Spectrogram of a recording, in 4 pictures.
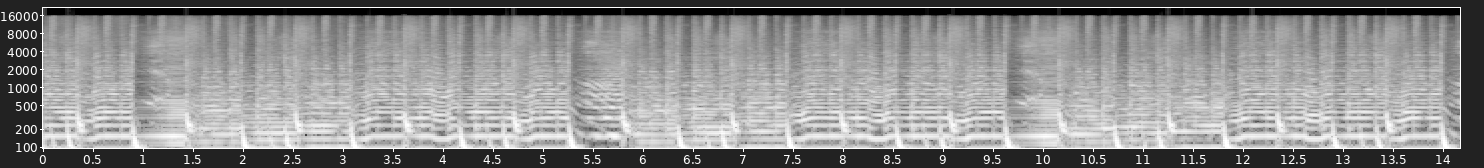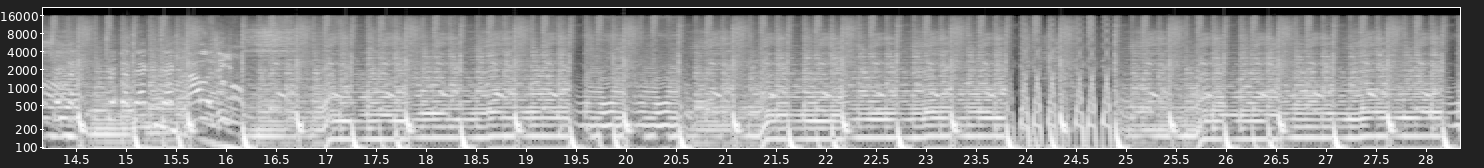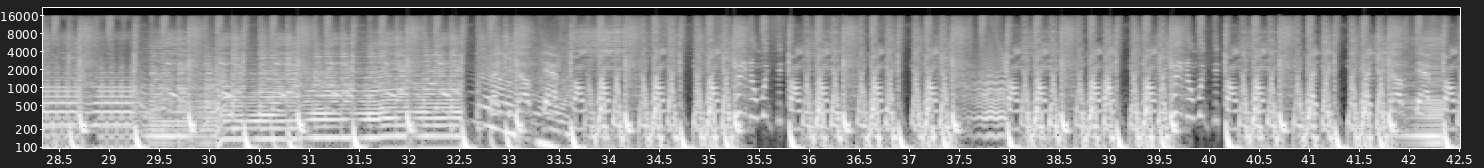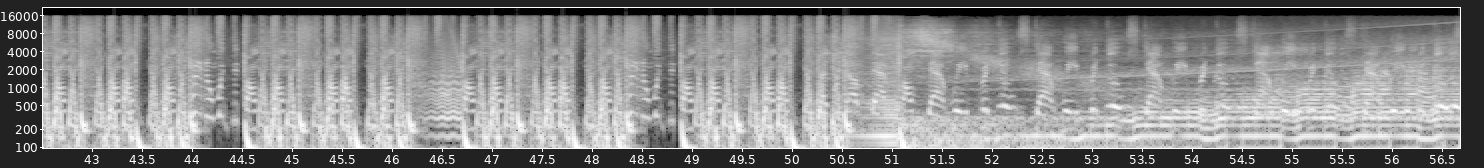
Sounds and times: Dubstep: 0.0 - 56.6.

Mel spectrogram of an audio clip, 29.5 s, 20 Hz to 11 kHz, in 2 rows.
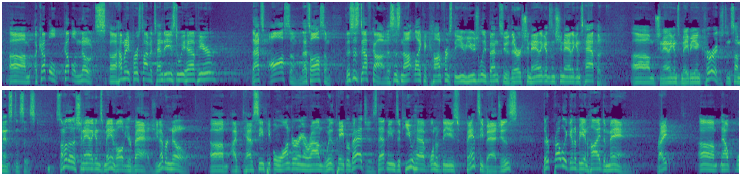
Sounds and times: Speech: 0.1 - 4.4, 5.0 - 29.5.

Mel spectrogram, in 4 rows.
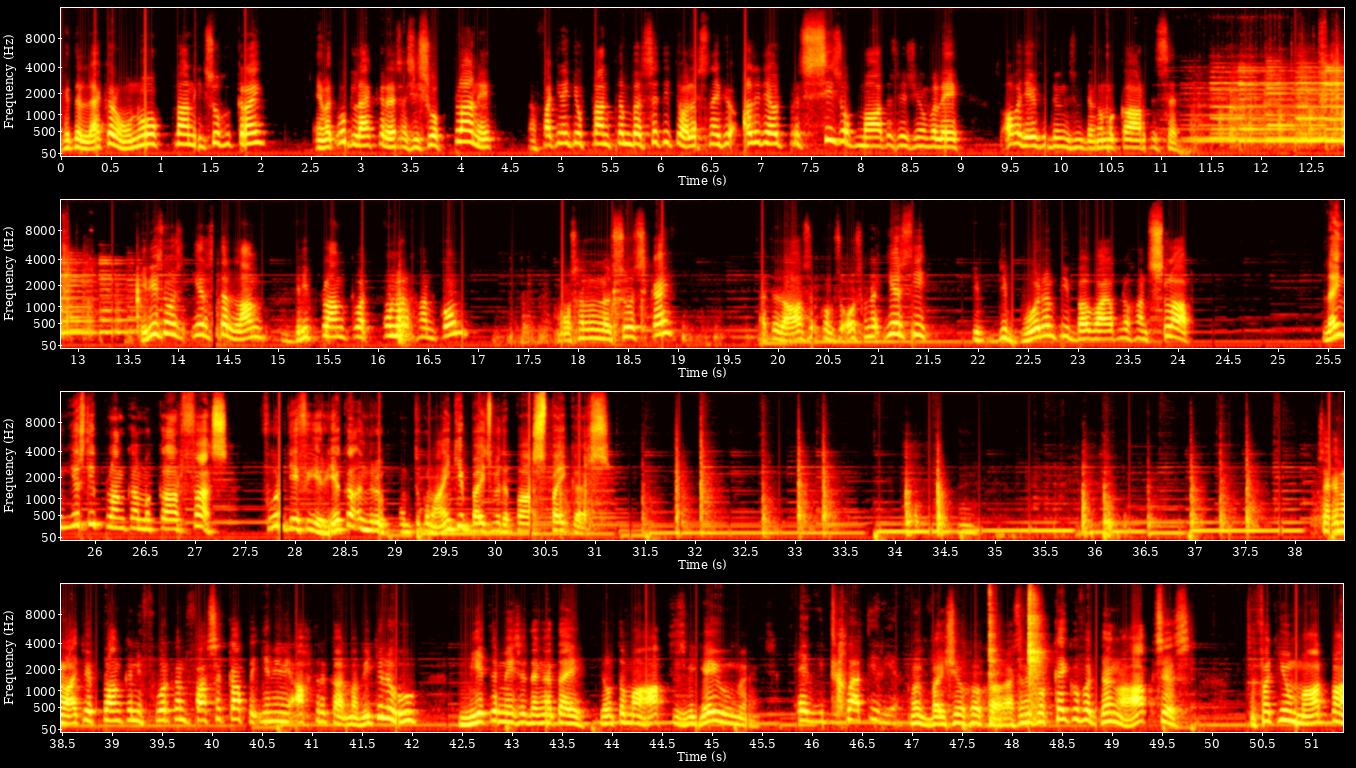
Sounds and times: Speech: 0.0 - 11.2, 13.6 - 16.9, 17.8 - 19.0, 19.8 - 24.2, 25.5 - 31.2, 38.2 - 49.8, 50.4 - 51.3
Music: 0.0 - 51.3.

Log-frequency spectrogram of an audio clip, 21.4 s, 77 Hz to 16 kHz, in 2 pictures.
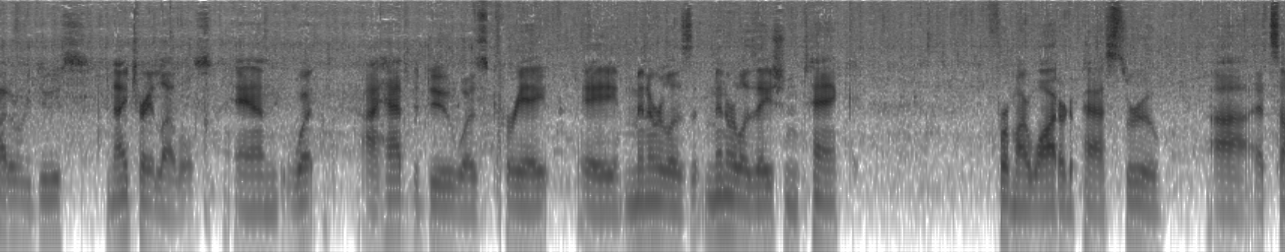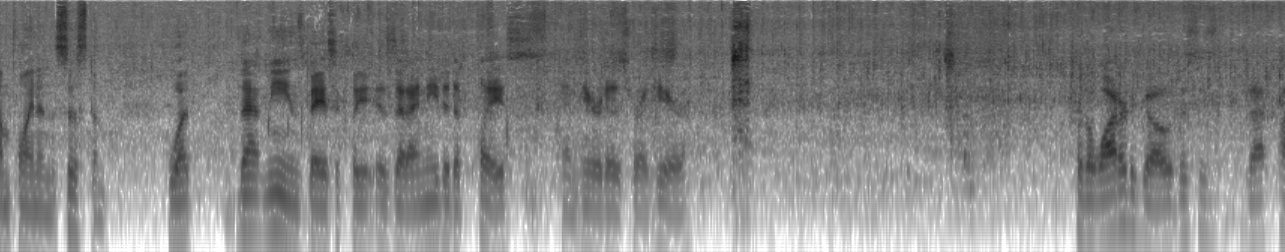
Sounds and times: Water: 0.0 - 21.4.

